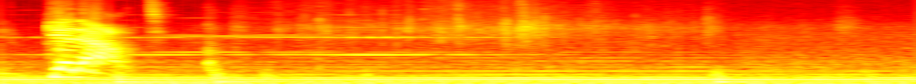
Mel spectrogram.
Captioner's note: beads rattling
